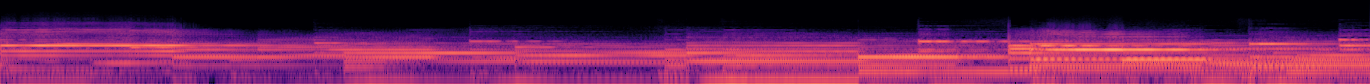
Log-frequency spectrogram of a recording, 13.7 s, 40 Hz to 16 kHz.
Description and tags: Rhodes Loop 2 (140bpm)
Loop, Ambiance, commercial, atmosphere, Drums, Looping, Ambience, Cinematic, Sound-Design, Piano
